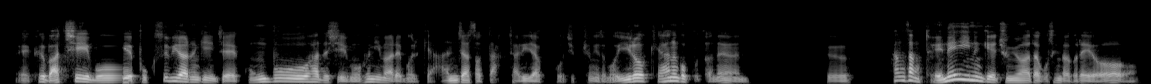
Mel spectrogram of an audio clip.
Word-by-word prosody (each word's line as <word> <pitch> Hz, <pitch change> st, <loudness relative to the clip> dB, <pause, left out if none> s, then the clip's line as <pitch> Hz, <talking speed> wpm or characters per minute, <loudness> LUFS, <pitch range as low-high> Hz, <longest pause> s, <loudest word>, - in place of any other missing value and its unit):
네 -, -, -12 dB
그 -, -, -4 dB
마치 140 Hz, -3 st, +3 dB
뭐 100 Hz, -1 st, +1 dB
이게 100 Hz, -, +6 dB
복습이라는 130 Hz, +1 st, +1 dB
게 105 Hz, 0 st, -2 dB
이제 85 Hz, -2 st, -1 dB
공부하듯이 130 Hz, -, +1 dB
뭐 75 Hz, 0 st, -6 dB
흔히 125 Hz, -1 st, -2 dB
말해 105 Hz, -, -2 dB
뭐 -, -, -10 dB
이렇게 -, -, -15 dB
앉아서 95 Hz, +2 st, -1 dB
딱 -, -, -12 dB
자리 85 Hz, +1 st, -6 dB
잡고 75 Hz, -2 st, -6 dB
집중해서 -, -, -12 dB
뭐 -, -, -6 dB
이렇게 145 Hz, +8 st, +3 dB
하는 160 Hz, +4 st, +3 dB
것보다는 80 Hz, -, -5 dB, 0.8 s
그 80 Hz, -1 st, -8 dB, 0.4 s
항상 180 Hz, +1 st, 0 dB
'되뇌이는 205 Hz, -3 st, +4 dB
게 125 Hz, -5 st, +3 dB
중요하다.'고 95 Hz, -4 st, -2 dB
생각을 85 Hz, -3 st, -6 dB
해요. 75 Hz, -2 st, -2 dB
100 Hz, 360 characters per minute, -23 LUFS, 85-135 Hz, 0.8 s, 이게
